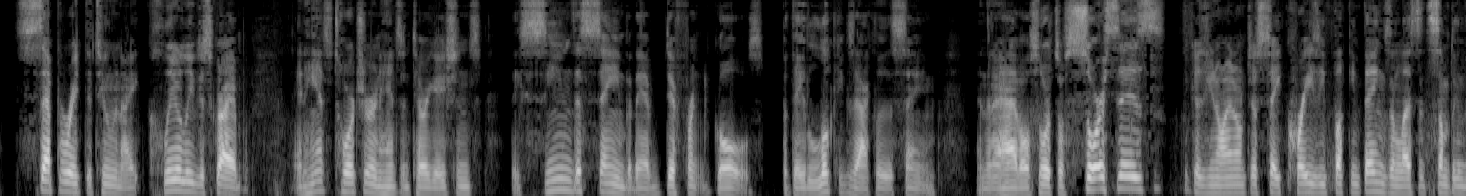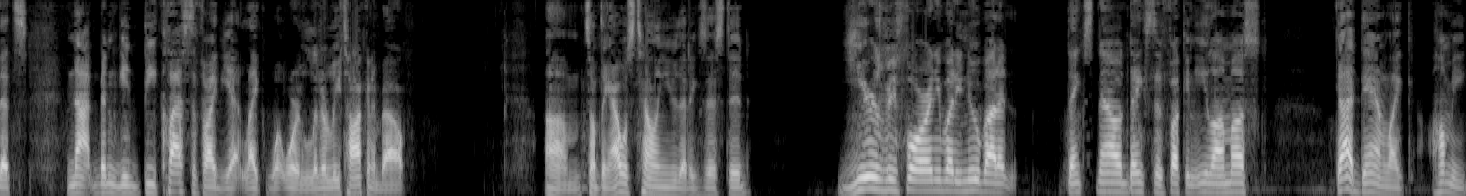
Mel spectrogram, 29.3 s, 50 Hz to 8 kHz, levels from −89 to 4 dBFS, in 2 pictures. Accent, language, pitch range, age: American, English, 105-145 Hz, 30-49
